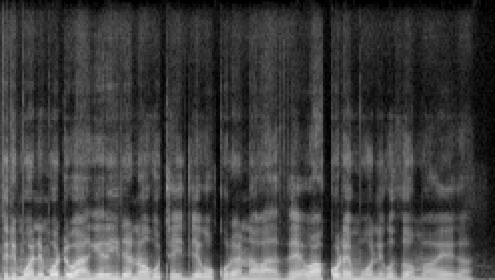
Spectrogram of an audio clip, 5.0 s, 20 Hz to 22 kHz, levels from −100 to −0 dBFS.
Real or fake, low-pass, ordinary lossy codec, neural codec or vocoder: fake; none; none; codec, 44.1 kHz, 7.8 kbps, DAC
